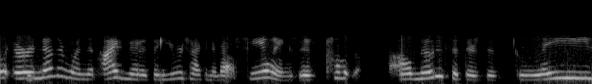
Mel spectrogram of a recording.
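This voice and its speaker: A woman speaks at a high pitch with very wide pitch swings. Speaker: radio show host and spiritual channeler. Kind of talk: casual radio talk. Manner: fast.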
